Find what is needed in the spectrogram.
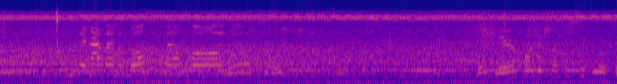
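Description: A steady, high-pitched chorus of insects chirring in the grass, with faint distant voices in the first couple of seconds.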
